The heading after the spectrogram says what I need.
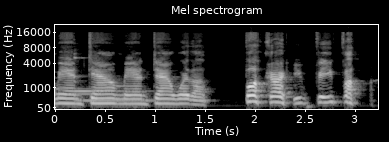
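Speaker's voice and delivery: loud, furious, alarmed scream. Retelling a drill sergeant carrying an injured person into hospital: imitating someone screaming. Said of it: "he's walking in screaming".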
